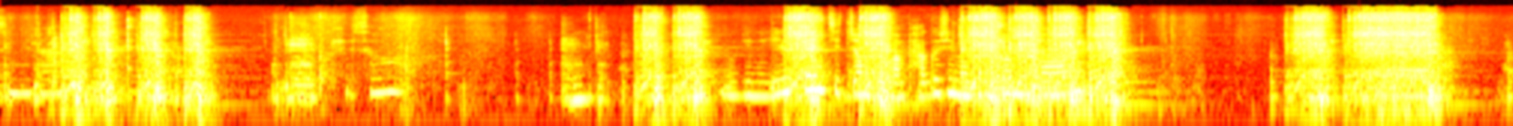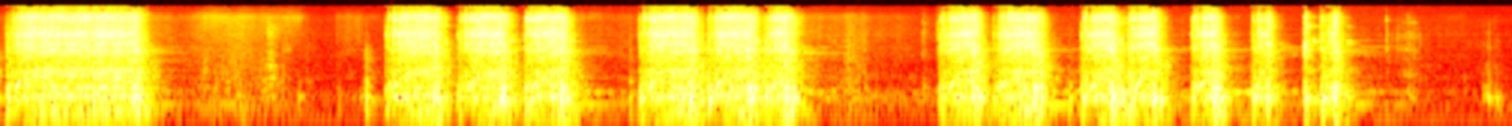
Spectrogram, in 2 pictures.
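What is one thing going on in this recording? A sewing machine whirs as it stitches.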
